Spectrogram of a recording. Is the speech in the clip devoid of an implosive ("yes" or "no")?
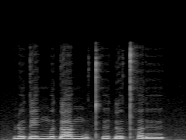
no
